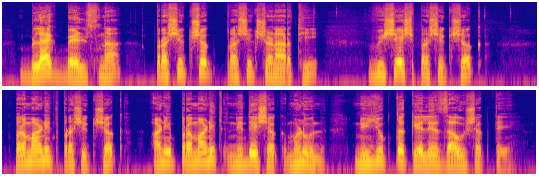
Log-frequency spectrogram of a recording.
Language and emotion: Marathi, neutral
